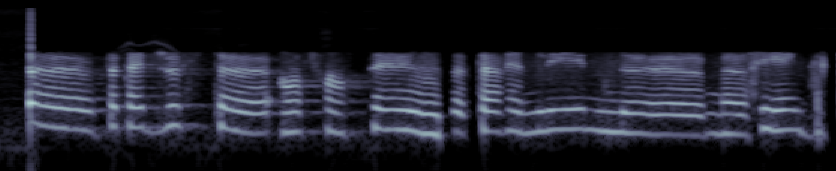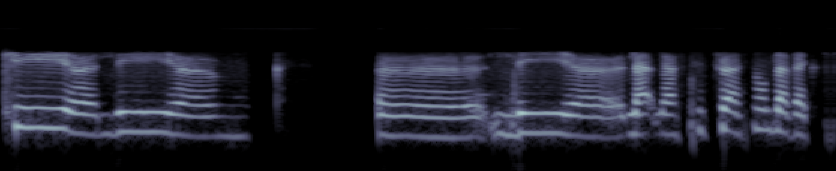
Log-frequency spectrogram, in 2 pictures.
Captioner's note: speaking French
